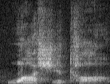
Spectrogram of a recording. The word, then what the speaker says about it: Ouachita: diamonds is just below the line of the Washita mountains oh that looks like al Qaeda or something but it's pronounced wash it tall Ouachita Mountains right between the Ouachita Mountains and we're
